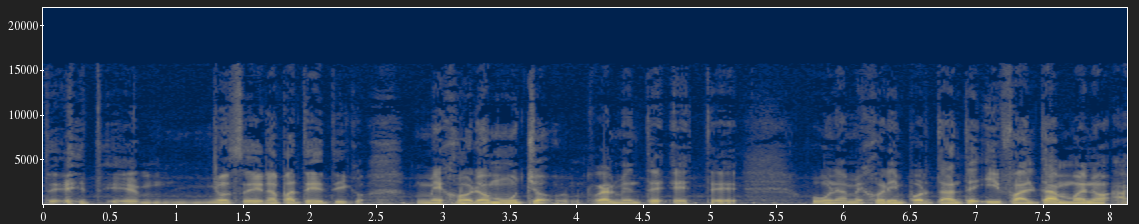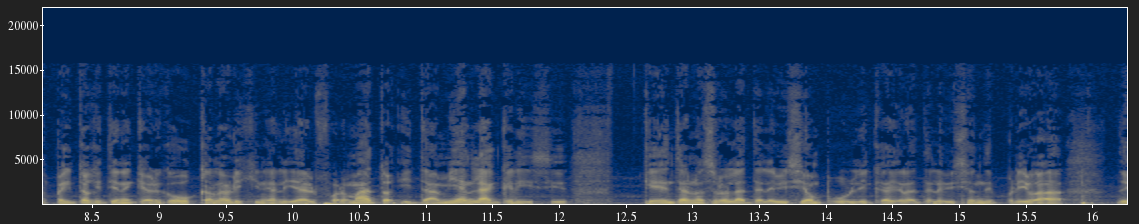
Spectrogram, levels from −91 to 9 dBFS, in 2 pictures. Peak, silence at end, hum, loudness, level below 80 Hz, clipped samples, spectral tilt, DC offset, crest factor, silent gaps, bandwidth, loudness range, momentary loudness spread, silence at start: -6 dBFS; 0 s; none; -23 LUFS; -38 dBFS; under 0.1%; -7 dB/octave; under 0.1%; 16 dB; none; 16 kHz; 2 LU; 10 LU; 0 s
